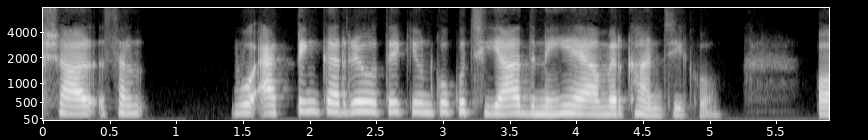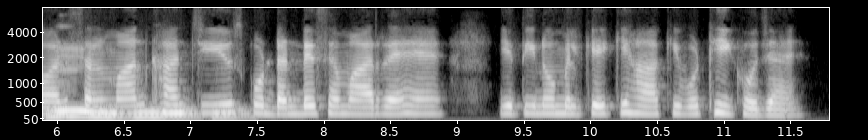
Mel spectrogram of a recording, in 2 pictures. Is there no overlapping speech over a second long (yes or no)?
no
